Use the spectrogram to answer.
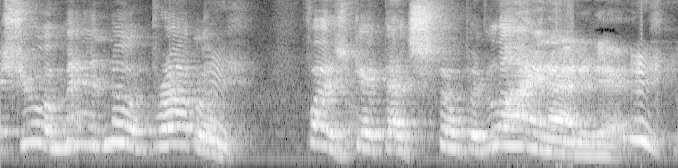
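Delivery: put-on high-pitched, cocky old guy's reply; eager punchline. Old guy answers the lion owner's dare, eager. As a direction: pitch it up, acting eager and unfazed.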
